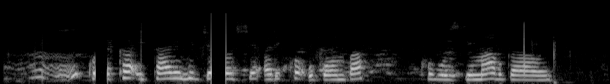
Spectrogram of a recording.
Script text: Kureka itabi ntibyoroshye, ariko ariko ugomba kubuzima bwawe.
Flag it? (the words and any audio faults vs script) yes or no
yes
